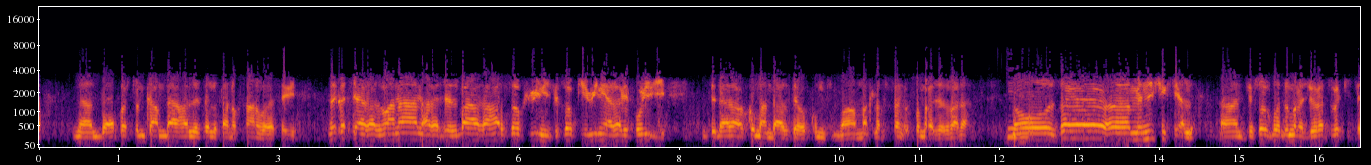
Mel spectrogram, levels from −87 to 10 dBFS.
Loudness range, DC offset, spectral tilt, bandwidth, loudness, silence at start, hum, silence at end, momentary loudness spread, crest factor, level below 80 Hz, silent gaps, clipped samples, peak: 3 LU; under 0.1%; -2.5 dB/octave; 6.4 kHz; -17 LUFS; 0 s; none; 0 s; 7 LU; 14 dB; -62 dBFS; none; under 0.1%; -4 dBFS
